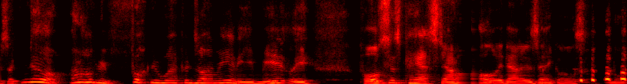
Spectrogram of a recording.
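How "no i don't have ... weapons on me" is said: mock furious, high-pitched, angry screaming. Retelling how a man answered when asked about weapons: imitating someone screaming. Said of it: "just starts screaming and yelling".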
